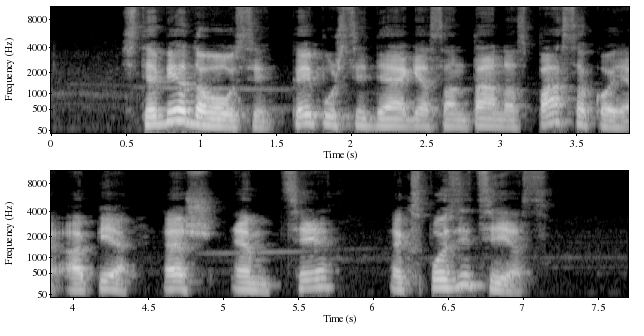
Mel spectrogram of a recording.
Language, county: Lithuanian, Šiauliai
